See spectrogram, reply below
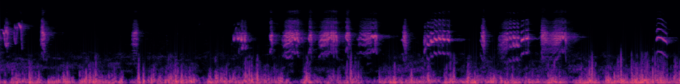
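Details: Morning song of a long-tailed shrike, meant to make any shrike answer: a varied, continuous stream of harsh squawks, trills and short whistled notes, some sliding downward, over steady low-frequency background noise.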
